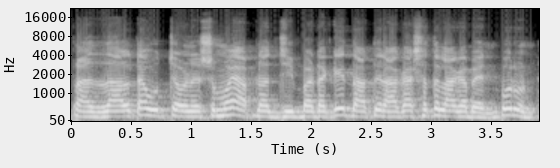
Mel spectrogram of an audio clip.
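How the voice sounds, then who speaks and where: A man teaching Quran reading, spelling out letters and vowel marks and then slowly drawing out each joined word for his students to repeat. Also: sits high, steady tone, a little hiss or hum, rough recording. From Bangladesh. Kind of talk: slow call-and-repeat recitation lesson.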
